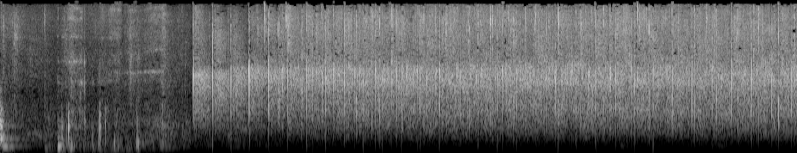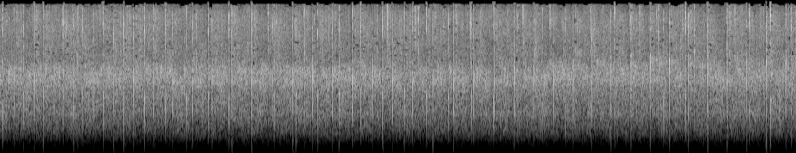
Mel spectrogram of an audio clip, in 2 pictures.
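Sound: audience clapping in appreciation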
